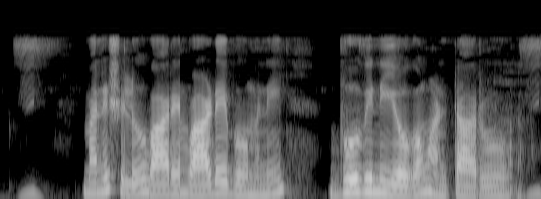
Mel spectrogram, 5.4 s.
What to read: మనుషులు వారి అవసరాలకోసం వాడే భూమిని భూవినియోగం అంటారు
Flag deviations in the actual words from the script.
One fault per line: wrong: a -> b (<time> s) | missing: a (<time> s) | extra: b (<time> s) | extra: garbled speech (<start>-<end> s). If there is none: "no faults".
missing: అవసరాలకోసం (1.8 s)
